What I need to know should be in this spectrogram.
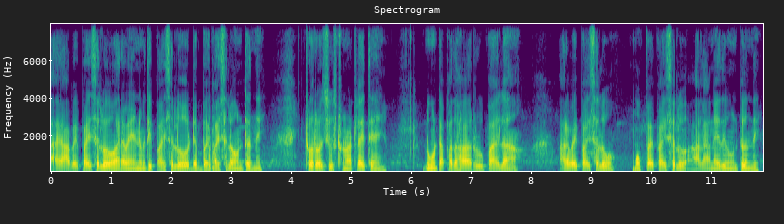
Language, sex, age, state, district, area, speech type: Telugu, male, 18-30, Telangana, Medchal, urban, spontaneous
